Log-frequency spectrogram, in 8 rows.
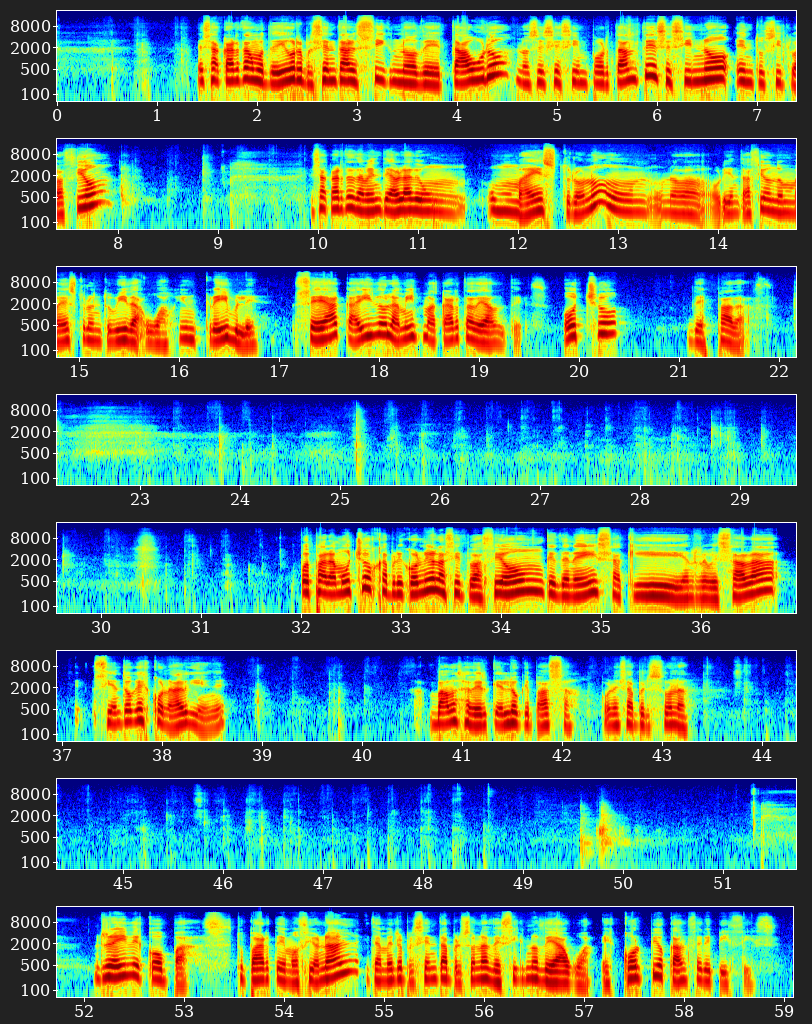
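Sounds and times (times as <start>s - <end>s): cards shuffling rustle: 0.4s - 3.5s, 6.9s - 11.0s, 21.8s - 34.0s, 38.4s - 48.9s.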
